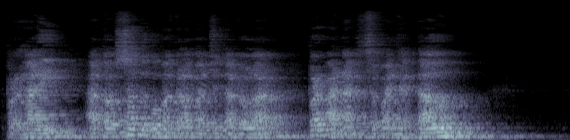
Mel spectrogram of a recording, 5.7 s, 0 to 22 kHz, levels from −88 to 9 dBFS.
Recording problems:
off-mic speech; far
room echo; noticeable; dies away in 0.8 s

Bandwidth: 15.5 kHz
